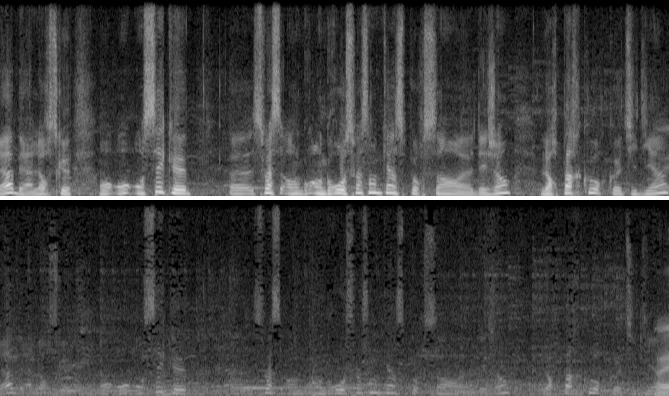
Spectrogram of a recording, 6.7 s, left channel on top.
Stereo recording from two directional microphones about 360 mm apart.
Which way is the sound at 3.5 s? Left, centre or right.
Left.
